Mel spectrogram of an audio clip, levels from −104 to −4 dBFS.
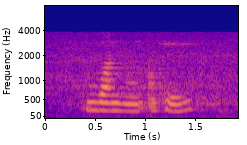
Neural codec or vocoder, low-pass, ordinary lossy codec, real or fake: none; 7.2 kHz; AAC, 16 kbps; real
